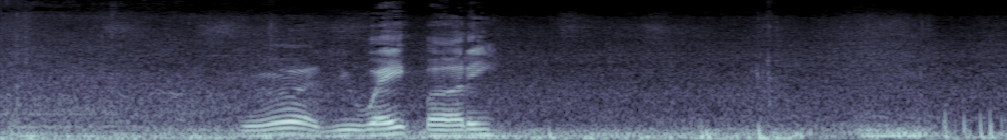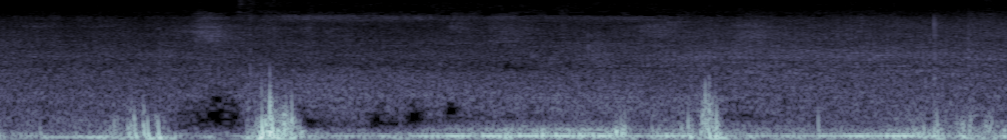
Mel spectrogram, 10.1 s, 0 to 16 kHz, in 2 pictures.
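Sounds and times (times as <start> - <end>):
street traffic hum: 0.0 - 10.0
wind rumble on microphone: 0.0 - 10.0.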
